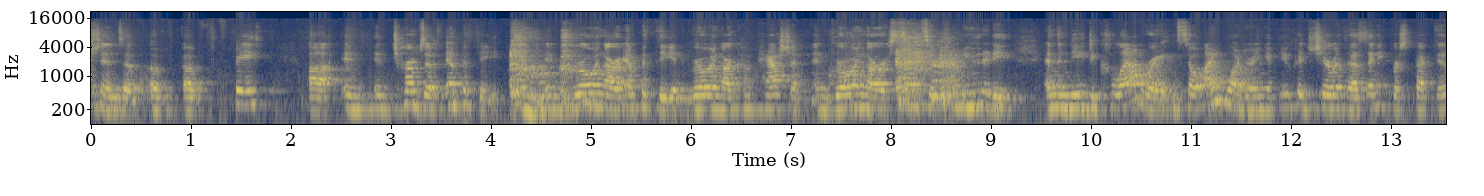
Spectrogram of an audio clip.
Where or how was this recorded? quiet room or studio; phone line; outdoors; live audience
live audience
